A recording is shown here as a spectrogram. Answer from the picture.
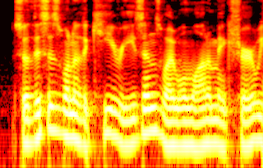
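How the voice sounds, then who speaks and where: In a normal speaking voice, a man talks at a fairly quick pace with medium pitch and ordinary pitch variation, recorded very cleanly over a silent background. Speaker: test prep tutor. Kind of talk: tutorial.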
